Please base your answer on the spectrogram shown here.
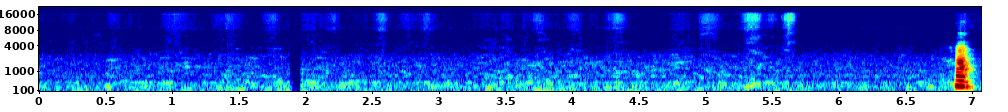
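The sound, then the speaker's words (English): A name is written by hand with a pen, giving faint, soft scratching strokes that come and go irregularly across the whole stretch, with one louder brief sound at the very end. “let me write your name, Robert, so I can tap into your energy.”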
